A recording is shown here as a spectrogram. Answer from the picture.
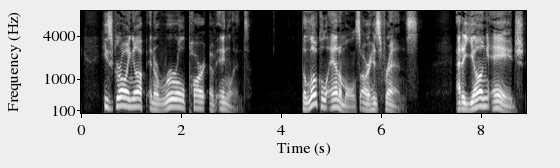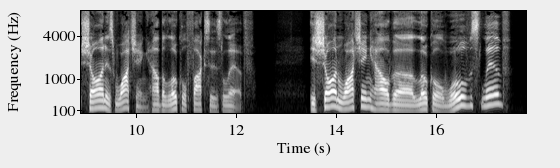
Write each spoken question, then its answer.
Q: Is Sean watching how the local wolves live?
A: No, he's not watching how the local wolves live.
